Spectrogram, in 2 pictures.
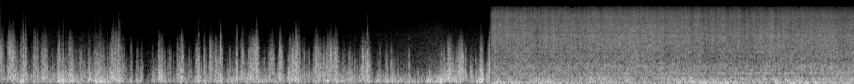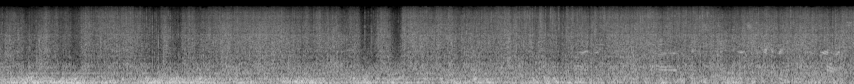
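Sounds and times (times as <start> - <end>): heavy rain on car roof: 4.9 - 17.0.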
